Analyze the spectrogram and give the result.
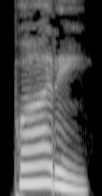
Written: ಪಾರಿ

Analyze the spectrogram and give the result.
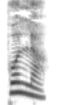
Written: ಪೊಲ್ಲ

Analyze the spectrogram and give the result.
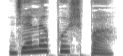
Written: ಜಲಪುಷ್ಪ

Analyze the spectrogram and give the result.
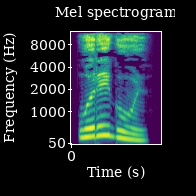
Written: ಒರ್ಕಲು

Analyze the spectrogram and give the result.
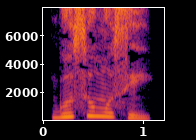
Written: ಗುಸುಮುಸಿ

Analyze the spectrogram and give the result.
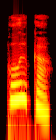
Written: ಪೋಲಕಾ

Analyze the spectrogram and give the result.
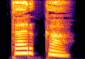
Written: ದೊರಕು

